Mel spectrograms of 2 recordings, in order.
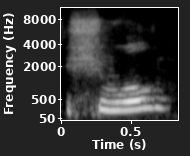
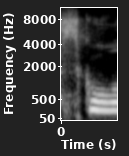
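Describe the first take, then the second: First: The word is pronounced in an odd, altered way. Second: The word is pronounced the standard way. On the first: The speaker calls it wrong. "he says shul" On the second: The speaker calls it right. "instead of school"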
